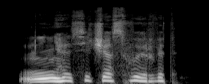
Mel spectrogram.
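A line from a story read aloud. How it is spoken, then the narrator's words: Weak voice. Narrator (Russian): слабым голосом произнес Рикард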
